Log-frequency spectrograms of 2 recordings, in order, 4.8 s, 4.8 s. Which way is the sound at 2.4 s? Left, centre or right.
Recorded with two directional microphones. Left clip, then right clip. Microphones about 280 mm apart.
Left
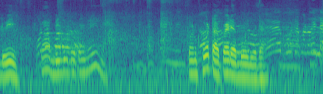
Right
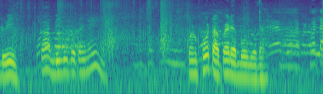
Centre.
